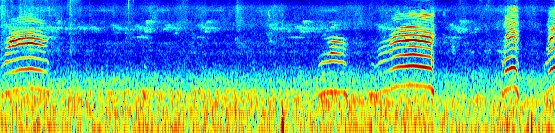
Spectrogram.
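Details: Cat, from a compilation that includes street and abandoned cats, giving several harmonic meows with a drawn-out arched shape, spaced irregularly across about eleven seconds over a steady low background hum, with one sharp click midway.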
